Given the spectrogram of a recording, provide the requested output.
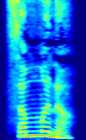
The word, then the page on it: ಸಮಾನ: Kannada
